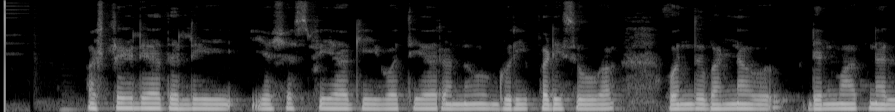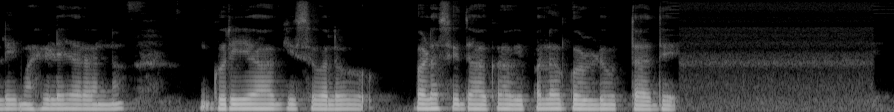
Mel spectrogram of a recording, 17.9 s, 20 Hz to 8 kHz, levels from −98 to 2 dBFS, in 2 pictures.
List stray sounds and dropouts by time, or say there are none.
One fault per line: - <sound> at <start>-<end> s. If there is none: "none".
none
